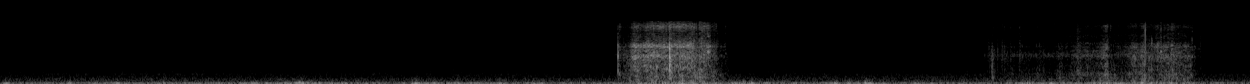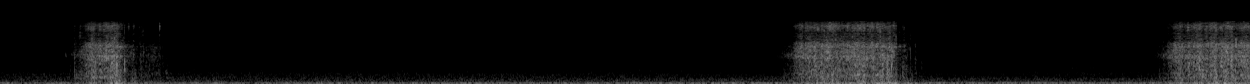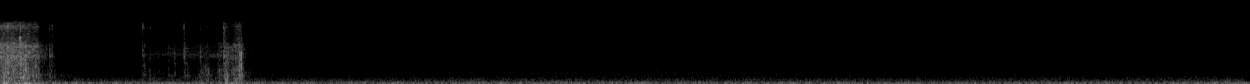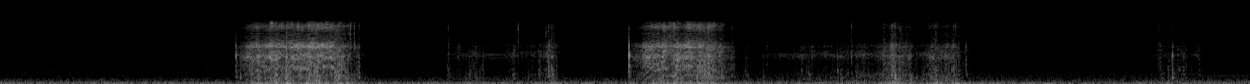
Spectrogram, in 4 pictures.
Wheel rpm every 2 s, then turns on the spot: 0, 0, 0, 30, 0, 10, 20, 0, 0, 0, 40, 0, 50, 0, 0, 0, 0, 0, 0, 10, 40, 10, 20, 10, 0.
10-12 46-48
